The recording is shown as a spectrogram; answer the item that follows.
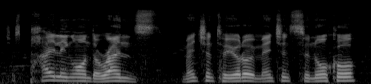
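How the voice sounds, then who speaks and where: A man's voice: a little high, steady tone, moderate pace, a bit bright. A man calling a cricket match as play-by-play commentator, rising with the big hits.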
